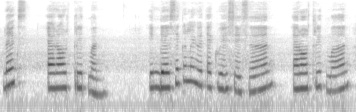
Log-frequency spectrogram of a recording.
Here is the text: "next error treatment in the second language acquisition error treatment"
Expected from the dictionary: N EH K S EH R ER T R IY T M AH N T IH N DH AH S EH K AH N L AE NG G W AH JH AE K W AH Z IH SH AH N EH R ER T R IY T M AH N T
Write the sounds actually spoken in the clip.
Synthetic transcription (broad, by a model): N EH K S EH R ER T R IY T M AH N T IH N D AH S EH K AH N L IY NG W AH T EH K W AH S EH S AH N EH R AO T R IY T M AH N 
